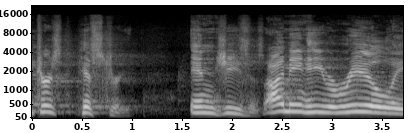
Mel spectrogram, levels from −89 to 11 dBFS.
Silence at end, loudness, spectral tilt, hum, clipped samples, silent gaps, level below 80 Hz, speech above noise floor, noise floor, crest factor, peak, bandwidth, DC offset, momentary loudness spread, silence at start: 0 s; -17 LUFS; -4 dB/octave; none; under 0.1%; none; -78 dBFS; 40 dB; -56 dBFS; 16 dB; 0 dBFS; 15 kHz; under 0.1%; 15 LU; 0 s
